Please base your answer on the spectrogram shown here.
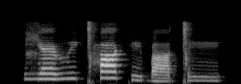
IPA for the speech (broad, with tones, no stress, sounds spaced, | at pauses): ʑ ɛ˦ v i˦ ǀʰ a˦ k i˨ ɓ a˨ ǀ i˦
